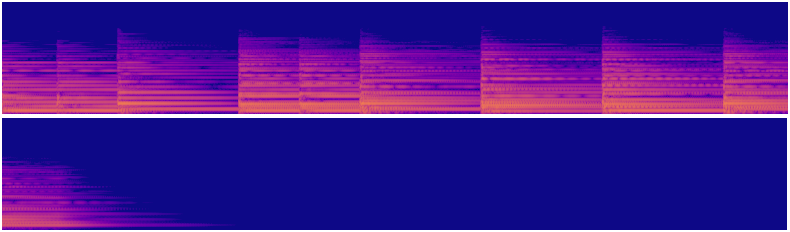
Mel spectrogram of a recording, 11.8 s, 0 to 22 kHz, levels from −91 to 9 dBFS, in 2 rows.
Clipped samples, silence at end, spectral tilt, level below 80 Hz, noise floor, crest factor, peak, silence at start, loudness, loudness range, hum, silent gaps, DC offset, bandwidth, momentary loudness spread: under 0.1%; 5.2 s; -9 dB/octave; -60 dBFS; under -90 dBFS; 18 dB; -14 dBFS; 0 s; -31 LUFS; 10 LU; none; none; under 0.1%; 6 kHz; 9 LU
